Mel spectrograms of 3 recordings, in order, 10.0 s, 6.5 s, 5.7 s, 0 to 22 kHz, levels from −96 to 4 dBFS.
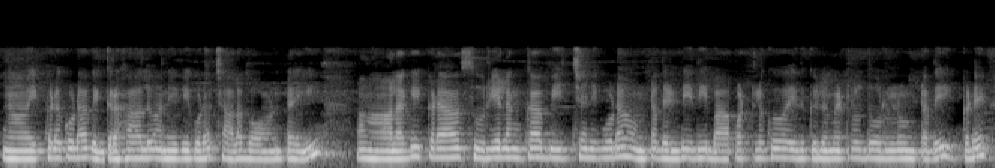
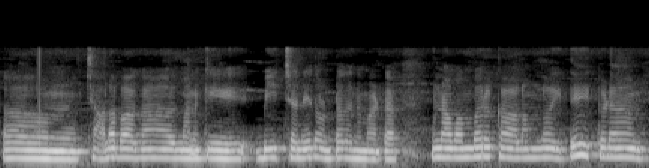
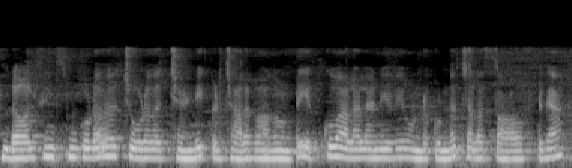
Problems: constant background noise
